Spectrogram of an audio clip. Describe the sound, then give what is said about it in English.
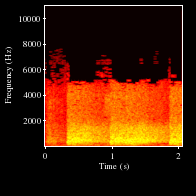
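Three loud gunshots crack out at uneven intervals as defenders hold off attackers, each sharp blast leaving a heavy, lingering roar that carries straight into the next shot. No one speaks. “We can hold them off until the Lazy Bee riders hear the shooting.”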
